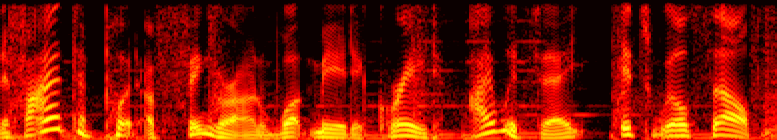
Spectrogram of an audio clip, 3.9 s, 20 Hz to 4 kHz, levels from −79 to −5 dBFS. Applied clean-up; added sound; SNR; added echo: none; none; none; none.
